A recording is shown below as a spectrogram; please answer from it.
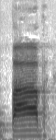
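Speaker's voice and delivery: "barb" loud and alone; first syllable. Shown as a demonstration. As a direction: punch "barb" as one syllable. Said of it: "we take the first syllable".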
